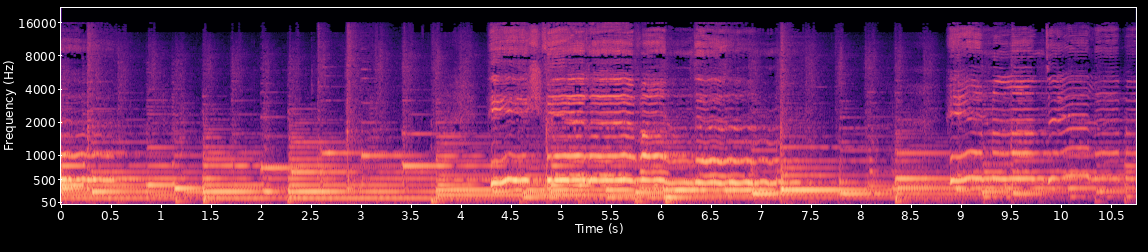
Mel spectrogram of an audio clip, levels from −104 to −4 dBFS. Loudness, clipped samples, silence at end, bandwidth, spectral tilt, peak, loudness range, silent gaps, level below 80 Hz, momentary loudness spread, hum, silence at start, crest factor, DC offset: -21 LUFS; under 0.1%; 0 s; 16.5 kHz; -6.5 dB/octave; -4 dBFS; 6 LU; none; -46 dBFS; 10 LU; none; 0 s; 16 dB; under 0.1%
